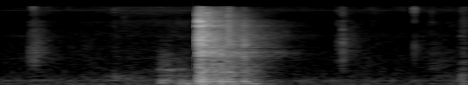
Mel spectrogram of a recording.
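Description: A single sharp click of a small crystal stone set down hard about a second in, as it is lifted off a tarot card, with a few faint handling ticks around it.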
